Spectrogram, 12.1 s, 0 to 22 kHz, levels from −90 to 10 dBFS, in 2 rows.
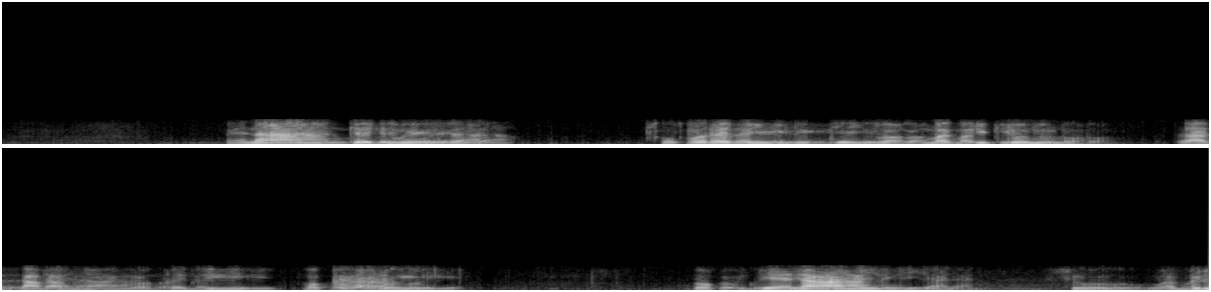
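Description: Across the whole clip a second copy of the speech trails the original by about 150 ms at about 10 dB quieter. This doubled audio track is likely a slower second capture path mixed back in. A waveform shows faint, undecayed repeats of each syllable onset, and a spectrogram shows a full-band ghost of every pattern shifted right.

The speech also carries the G.729 codec's signature throughout. Energy is confined to roughly 150 Hz to 3.4 kHz, which points to G.729A at 8 kbit/s. The codec damage is plainly audible: a rough, slightly synthetic grain. A spectrogram shows a hard ceiling with nothing above it and smeared, blocky harmonics below.

At 4.03 to 4.16 s, 6.04 to 6.17 s, 7.73 to 7.87 s and 9.65 to 9.76 s there are bursts of VoIP packet loss concealed by the speech codec. The first two cover 90 ms of missing audio and the last two 60 ms. Each time the decoder stretches its last pitch and filter into a buzzy tone or coloured noise that fades. 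A spectrogram shows flat, repeated patterns dimming, and the waveform shows a sagging envelope before normal level returns.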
